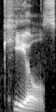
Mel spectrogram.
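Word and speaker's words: Kiehl's: not a rag however i love keels keels is the brand it's spelled k-i-e-h-l-s they're uh one of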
